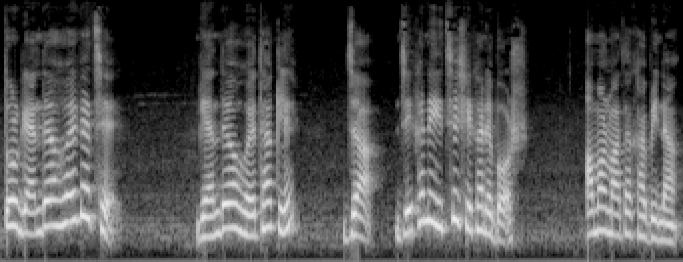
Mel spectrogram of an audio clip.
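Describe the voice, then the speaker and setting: Cartoon heroine, young student, proud and defiant, high lively voice played by a woman. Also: brisk. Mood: curt. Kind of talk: cartoon dialogue.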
